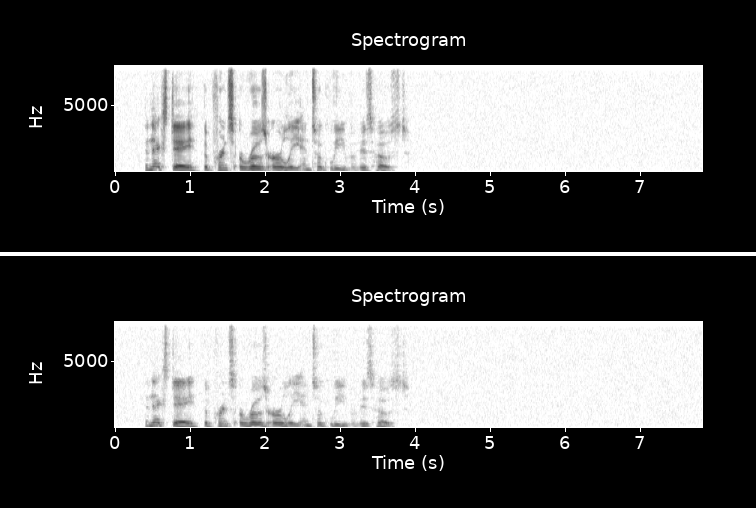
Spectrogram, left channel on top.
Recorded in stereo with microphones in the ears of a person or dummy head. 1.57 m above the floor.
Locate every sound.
0.4 s a man speaking: 45° left (ahead or behind), 1.1 m; by 4.0 s 40° left (ahead or behind), 1.5 m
